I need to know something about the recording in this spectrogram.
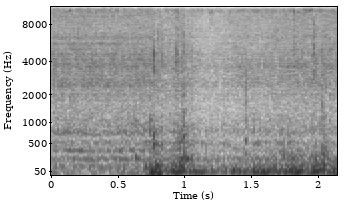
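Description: Bicycle tyres rolling on wet pavement with wind rumbling on a handlebar-mounted camera's microphone. About two-thirds of a second in, the rumble turns louder and deeper with a couple of bumps as the wheels roll onto a footbridge deck.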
